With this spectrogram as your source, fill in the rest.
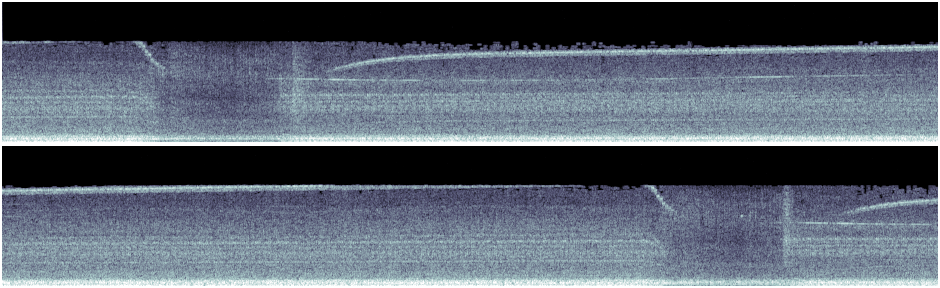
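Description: A truck engine briefly drops off twice as gears shift.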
